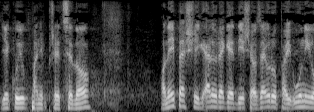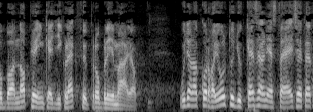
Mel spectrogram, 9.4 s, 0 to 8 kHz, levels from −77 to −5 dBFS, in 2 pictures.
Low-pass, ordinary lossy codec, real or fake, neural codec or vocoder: none; none; real; none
